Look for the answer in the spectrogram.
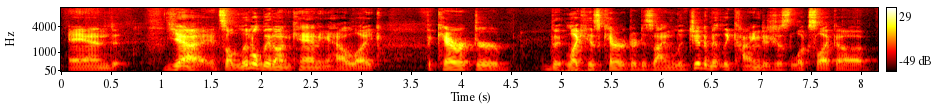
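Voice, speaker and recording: A man's voice: on the low side, moderate pace, pushed and bright. A man co-hosting a casual movie-review podcast, rambling and sarcastic with lots of fillers. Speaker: podcast co-host.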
